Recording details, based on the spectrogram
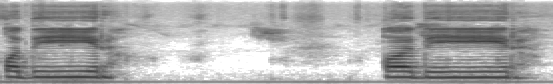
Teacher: را ساکن ما قبل یا ساکن ہے اور اس سے پہلے زیر ہے، اس کو بھی باریک پڑھیں گے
